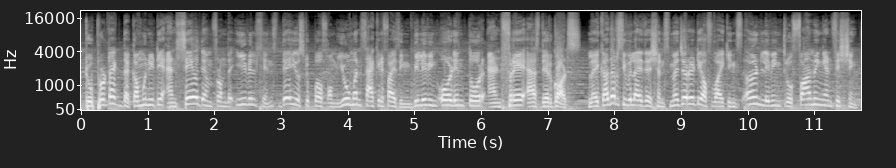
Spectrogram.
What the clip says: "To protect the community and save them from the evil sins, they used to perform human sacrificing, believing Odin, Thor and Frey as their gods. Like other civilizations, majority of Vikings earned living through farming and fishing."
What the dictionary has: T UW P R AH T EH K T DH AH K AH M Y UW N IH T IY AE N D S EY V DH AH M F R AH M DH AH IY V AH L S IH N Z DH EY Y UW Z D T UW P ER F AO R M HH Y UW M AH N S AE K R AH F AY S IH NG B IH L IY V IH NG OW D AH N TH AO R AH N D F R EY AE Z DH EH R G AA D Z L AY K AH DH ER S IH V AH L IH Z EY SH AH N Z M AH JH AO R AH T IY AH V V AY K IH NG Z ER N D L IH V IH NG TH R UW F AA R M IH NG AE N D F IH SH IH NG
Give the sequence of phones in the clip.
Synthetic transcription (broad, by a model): T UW P R AH T EH K T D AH K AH M Y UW N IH T IY AE N D S EY V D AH M F R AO M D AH IY V AH L S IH N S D EY Y UW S T UW P ER F AO R M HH Y UW M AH N S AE K R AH F AY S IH NG B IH L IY V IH NG OW D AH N T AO R AH N D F R EY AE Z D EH R G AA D S L AY K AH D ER S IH V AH L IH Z EY SH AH N S M AH JH AO R AH T IY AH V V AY K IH NG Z ER N D L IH V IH NG T R UW F AA R M IH NG AE N D F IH SH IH NG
